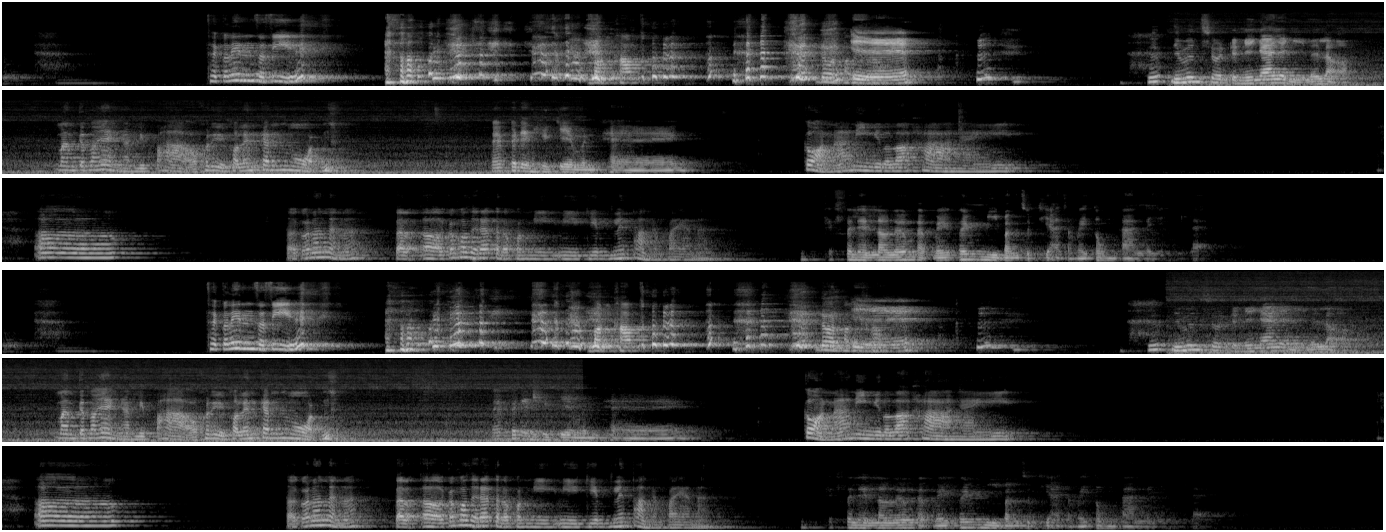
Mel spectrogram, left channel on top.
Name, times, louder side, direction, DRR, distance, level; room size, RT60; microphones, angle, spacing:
voice 1, 0.3-0.8 2.0-3.3 4.3-4.9 5.3-7.5 7.9-8.8 11.3-11.5 14.3-17.2 21.8-24.0 27.6-28.8 30.5-31.3 31.6-34.8, right 2 dB, 15° right, 7 dB, 0.4 m, -25 dB
voice 2, 3.8-5.0 5.6-6.1 7.4-9.2 9.7-10.2 11.5-13.5 18.7-20.7 32.3-32.4 36.1-39.2 39.5-39.7, left 5 dB, 65° left, 9 dB, 0.4 m, -24 dB
Fire, 11.6-19.6, right 3 dB, 75° right, 0.7 m, -38 dB
7.3 x 5.5 x 3.7 m, 1.2 s
head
